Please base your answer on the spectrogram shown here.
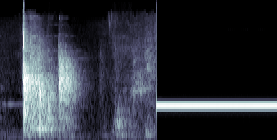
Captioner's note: screw falling; production beep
